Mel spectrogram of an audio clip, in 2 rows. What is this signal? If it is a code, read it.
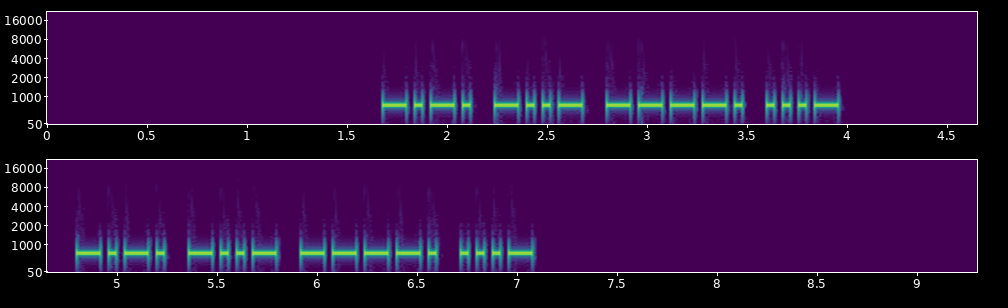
Morse code, heard as a keyed tone, about 29 wpm, 700 Hz. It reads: CX9V CX9V
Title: DXCC-100 Call Signs - 4 Characters - Repeated 2x - 30wpm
